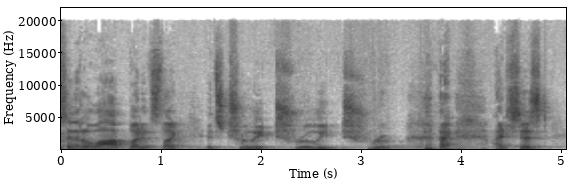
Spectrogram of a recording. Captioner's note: laughs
